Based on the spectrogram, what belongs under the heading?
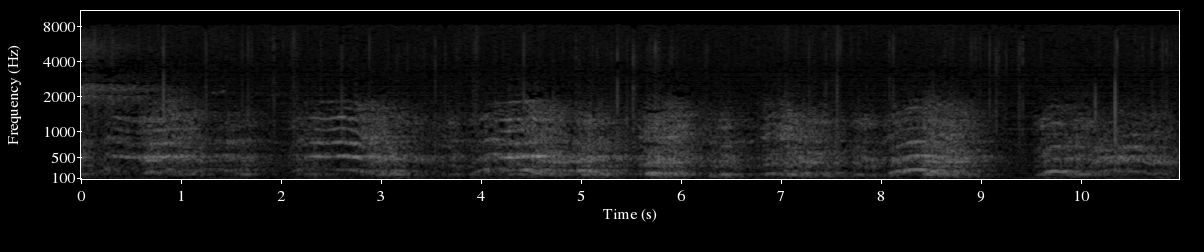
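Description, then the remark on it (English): Lions roar in a chorus of deep, rumbling calls, overlapping in repeated swelling bursts every second or two, loud and continuous throughout, with a steady low hum underneath, as they come to a river to drink. “At least we wouldn't be chewed to pieces by a herd of lions.”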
